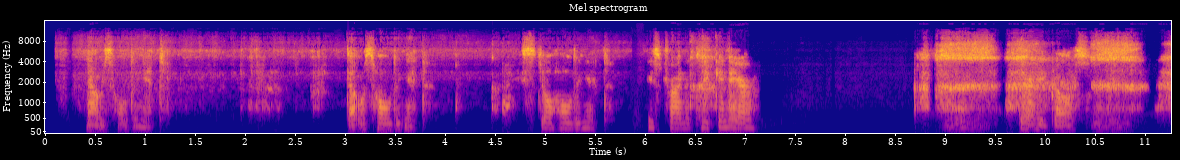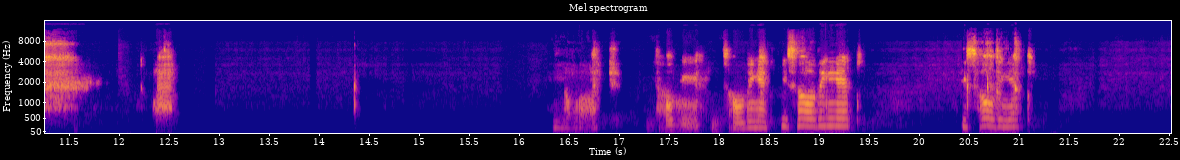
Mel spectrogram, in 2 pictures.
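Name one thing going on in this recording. A young child breathes noisily through an open mouth in sleep.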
